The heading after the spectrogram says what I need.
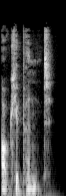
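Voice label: "occupant", British English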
